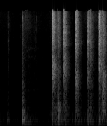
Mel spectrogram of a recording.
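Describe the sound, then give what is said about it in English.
Hands clapping as a radio show wraps up, starting with a couple of soft, scattered claps, then a quicker run of about six sharp, loud claps in an uneven rhythm. No one speaks. “Yeah, I love the clapping.”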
